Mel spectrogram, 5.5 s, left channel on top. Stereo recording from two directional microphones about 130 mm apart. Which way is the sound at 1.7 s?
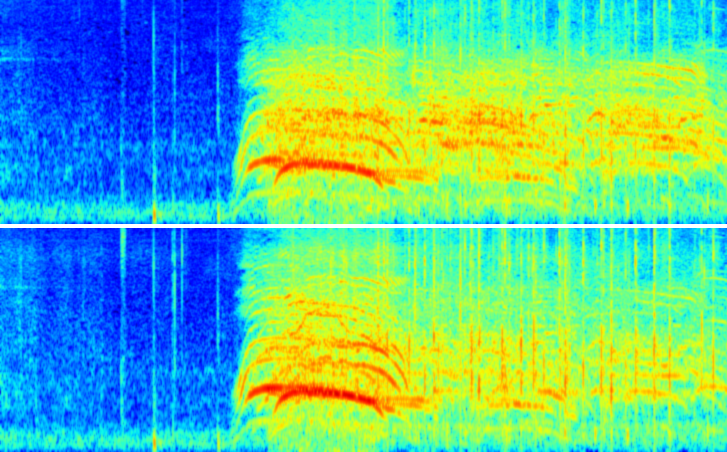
30° right (ahead or behind).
